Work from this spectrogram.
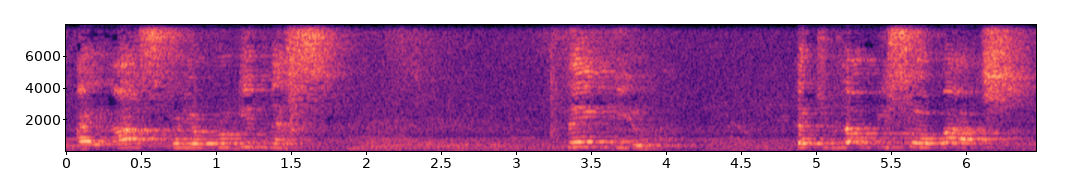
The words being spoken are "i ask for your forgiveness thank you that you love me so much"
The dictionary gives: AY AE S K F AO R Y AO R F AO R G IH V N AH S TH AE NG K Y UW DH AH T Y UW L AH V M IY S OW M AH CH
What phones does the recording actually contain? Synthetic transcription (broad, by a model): AY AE S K F AO R Y AO R F AO R G IH V N AH S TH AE NG K Y UW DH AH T Y UW L AH V M IY S OW M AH CH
